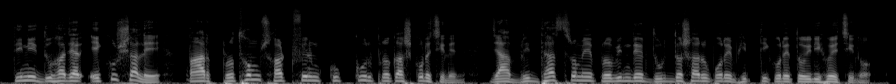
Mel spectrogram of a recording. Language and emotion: Bengali, neutral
